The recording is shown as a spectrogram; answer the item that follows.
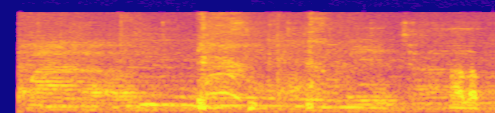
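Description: A person's voice making wordless vocal sounds, with pitch that rises and falls in short glides.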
